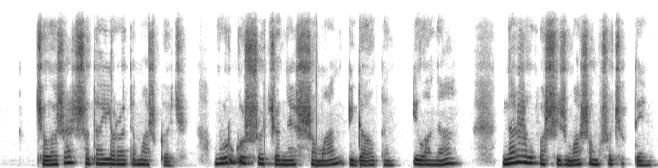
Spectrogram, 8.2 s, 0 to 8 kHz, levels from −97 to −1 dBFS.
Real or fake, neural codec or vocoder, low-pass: fake; vocoder, 44.1 kHz, 128 mel bands, Pupu-Vocoder; 7.2 kHz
